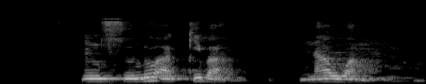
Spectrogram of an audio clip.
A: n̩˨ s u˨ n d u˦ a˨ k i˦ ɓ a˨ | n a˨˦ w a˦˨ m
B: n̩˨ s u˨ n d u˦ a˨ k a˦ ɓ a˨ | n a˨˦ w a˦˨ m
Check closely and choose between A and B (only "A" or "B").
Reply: A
